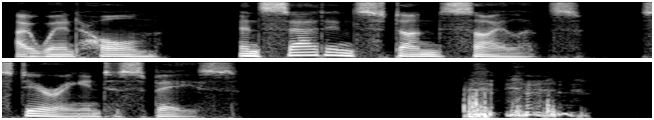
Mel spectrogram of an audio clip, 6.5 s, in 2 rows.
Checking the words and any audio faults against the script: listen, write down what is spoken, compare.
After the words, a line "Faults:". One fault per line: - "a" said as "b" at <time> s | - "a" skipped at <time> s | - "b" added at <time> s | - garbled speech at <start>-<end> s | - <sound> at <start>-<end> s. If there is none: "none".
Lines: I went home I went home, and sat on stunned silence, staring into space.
I went home, and sat in stunned silence, staring into space.
Faults:
- "I went home" skipped at 0.8 s
- "on" said as "in" at 1.6 s
- laugh at 5.6-6.2 s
